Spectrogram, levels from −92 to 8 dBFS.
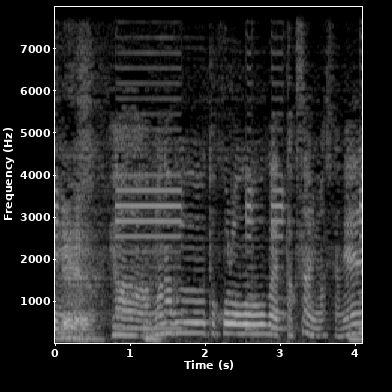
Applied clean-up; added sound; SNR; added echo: none; Vehicle horn, car horn, honking / Truck; 9 dB; reverberation time 0.1 s.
